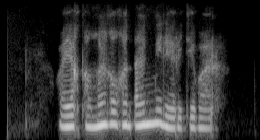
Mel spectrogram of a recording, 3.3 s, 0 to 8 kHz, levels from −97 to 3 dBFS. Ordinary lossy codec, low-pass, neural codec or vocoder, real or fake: Opus, 32 kbps; 7.2 kHz; none; real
